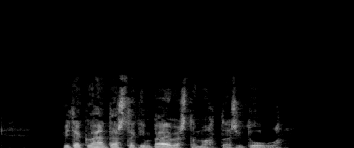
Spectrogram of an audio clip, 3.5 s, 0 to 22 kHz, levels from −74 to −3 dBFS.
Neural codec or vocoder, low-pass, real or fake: vocoder, 24 kHz, 100 mel bands, Vocos; 10.8 kHz; fake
